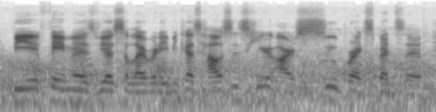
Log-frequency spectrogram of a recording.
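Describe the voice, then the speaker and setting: Amid noticeable background noise and audible room echo, a man with a fairly high pitch talks with fairly even intonation. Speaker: travel vlogger. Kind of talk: travel vlog narration. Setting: outdoors, hotel courtyard.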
